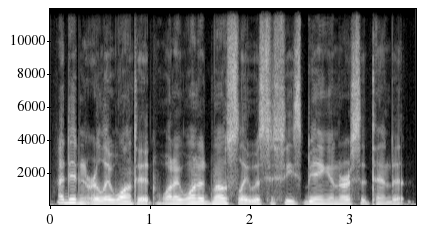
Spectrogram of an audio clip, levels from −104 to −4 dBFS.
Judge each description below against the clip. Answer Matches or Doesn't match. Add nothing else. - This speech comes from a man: Matches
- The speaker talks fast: Matches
